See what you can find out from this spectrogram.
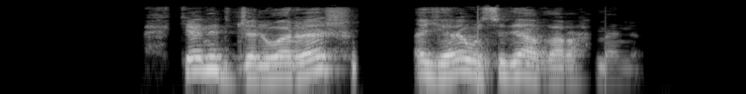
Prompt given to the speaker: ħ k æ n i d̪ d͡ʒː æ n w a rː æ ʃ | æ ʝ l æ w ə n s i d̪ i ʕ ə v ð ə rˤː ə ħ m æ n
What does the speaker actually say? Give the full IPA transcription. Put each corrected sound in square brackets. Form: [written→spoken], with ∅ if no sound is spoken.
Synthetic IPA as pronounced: ħ k æ n i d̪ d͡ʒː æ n w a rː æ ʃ | æ ʝ [l→ɾ] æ w ə n s i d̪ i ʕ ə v ð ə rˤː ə ħ m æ n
